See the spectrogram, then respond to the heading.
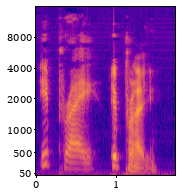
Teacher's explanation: Not an /i:/ like ylang ylang, but an /ɪ/ - /ˈɪprə/, and the S is silent.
